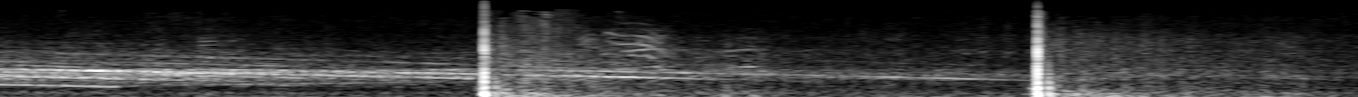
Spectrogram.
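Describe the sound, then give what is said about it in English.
Two distant Iron Dome missile interception explosions over Ashkelon, sharp booms about three seconds apart, reaching the listener several seconds after the interceptions, over the steady wail of air-raid sirens in the background. “Those are the two interceptions from several seconds ago. It just takes a while for the sound to actually get here.”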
